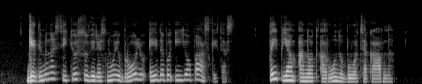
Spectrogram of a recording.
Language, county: Lithuanian, Telšiai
